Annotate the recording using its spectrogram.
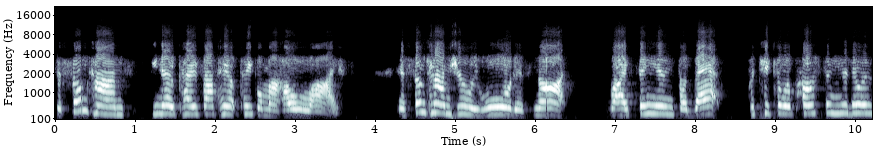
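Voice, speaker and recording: Raised and projected, a woman's high voice has a bright, sharp tone, a moderate pace and ordinary pitch variation, with a dry, close sound and no echo. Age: 60s. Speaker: home seller. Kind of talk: phone call negotiation.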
